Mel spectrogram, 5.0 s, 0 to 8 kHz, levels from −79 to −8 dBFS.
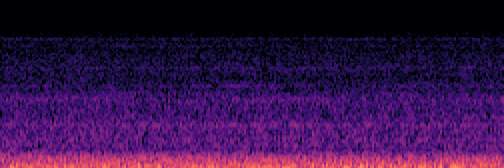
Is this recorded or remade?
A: recorded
